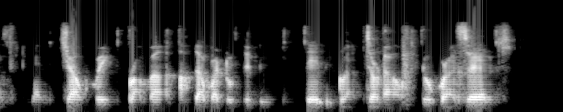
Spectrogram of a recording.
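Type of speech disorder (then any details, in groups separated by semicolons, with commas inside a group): Electrolarynx speech; throat cancer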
